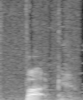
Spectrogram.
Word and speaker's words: Phuc: And I worked with a guy whose name was PHUC, pronounced fuck.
